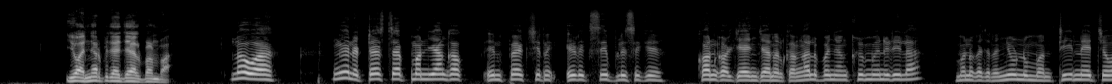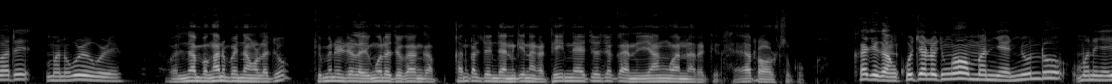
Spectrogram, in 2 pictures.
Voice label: syphilis Warlpiri; CAAMA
